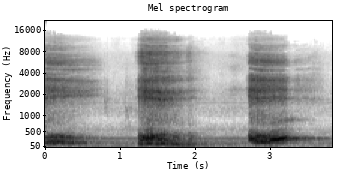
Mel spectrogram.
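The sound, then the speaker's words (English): A voice imitates the labored breathing of a man with last-stage emphysema: a few heavy, rasping, wheezy breaths in separate bursts, each harsh and breathy with a throaty low rattle, and no words. “He had, last stage emphysema, or I don't know what exactly was wrong with him. But his breathing was so labored, it was unbelievable. He would breathe and he'd go,”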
